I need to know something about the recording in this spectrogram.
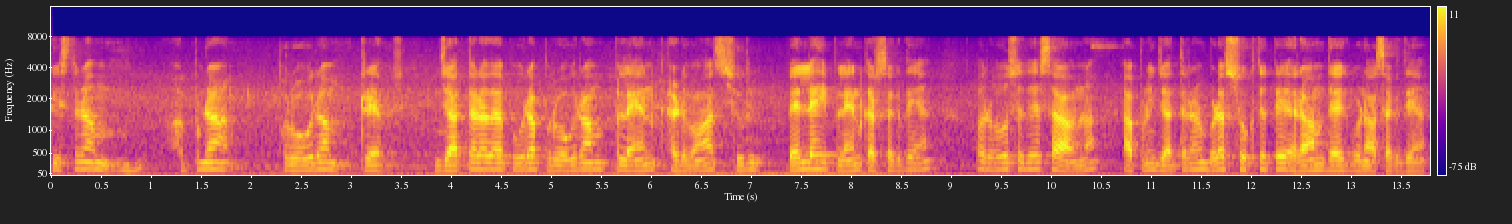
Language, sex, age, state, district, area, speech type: Punjabi, male, 60+, Punjab, Jalandhar, urban, spontaneous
